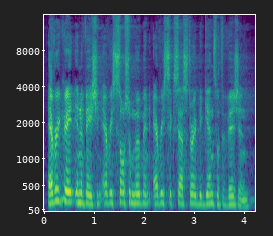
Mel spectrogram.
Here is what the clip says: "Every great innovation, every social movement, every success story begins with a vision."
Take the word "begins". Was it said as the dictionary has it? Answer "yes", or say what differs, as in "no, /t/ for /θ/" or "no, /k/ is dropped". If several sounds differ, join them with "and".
yes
